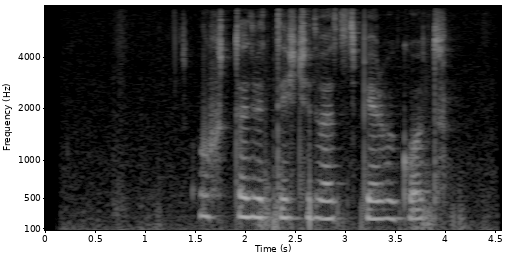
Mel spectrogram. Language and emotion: Russian, neutral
